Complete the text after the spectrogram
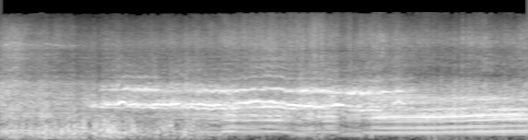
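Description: Tyres squeal on tarmac as a car turns sharply.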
